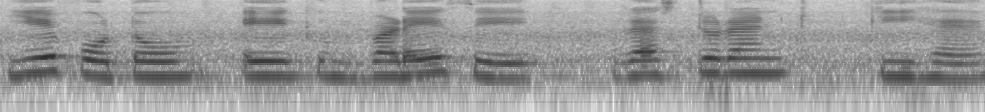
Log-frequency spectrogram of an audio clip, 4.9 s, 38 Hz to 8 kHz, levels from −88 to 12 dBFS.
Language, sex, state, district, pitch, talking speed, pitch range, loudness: Hindi, female, Haryana, Rohtak, 220 Hz, 95 wpm, 210-245 Hz, -18 LUFS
